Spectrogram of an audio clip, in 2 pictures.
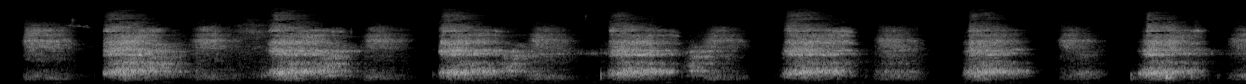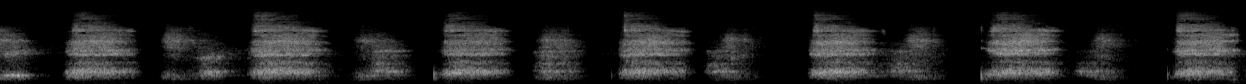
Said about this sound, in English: We'll do another lot of turtle breathing, and then we'll intend with the in breath at the end that the Holy Spirit breath goes into our unconscious mind where our conscious mind cannot reach. So, another 14 turtle breath.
